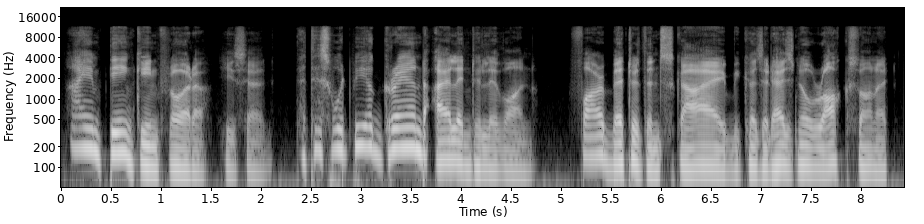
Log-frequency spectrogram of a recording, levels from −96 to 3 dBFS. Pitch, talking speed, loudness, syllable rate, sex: 115 Hz, 185 wpm, -23 LUFS, 4.5 syllables/s, male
